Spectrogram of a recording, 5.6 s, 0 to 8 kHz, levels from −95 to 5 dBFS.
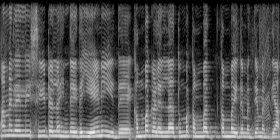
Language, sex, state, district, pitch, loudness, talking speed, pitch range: Kannada, female, Karnataka, Shimoga, 240 Hz, -16 LUFS, 170 wpm, 230-260 Hz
